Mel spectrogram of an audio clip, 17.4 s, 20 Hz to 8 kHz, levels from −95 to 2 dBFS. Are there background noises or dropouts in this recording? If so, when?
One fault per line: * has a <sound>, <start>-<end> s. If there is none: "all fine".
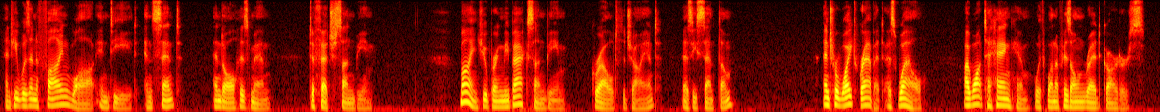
all fine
